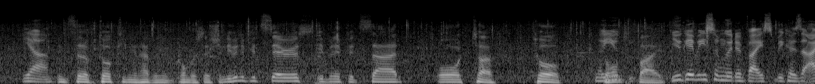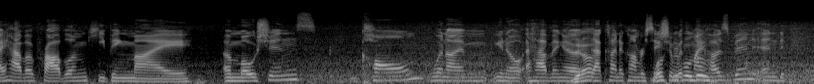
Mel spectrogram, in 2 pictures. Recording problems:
rain or running water; noticeable; throughout; 15 dB below the speech

